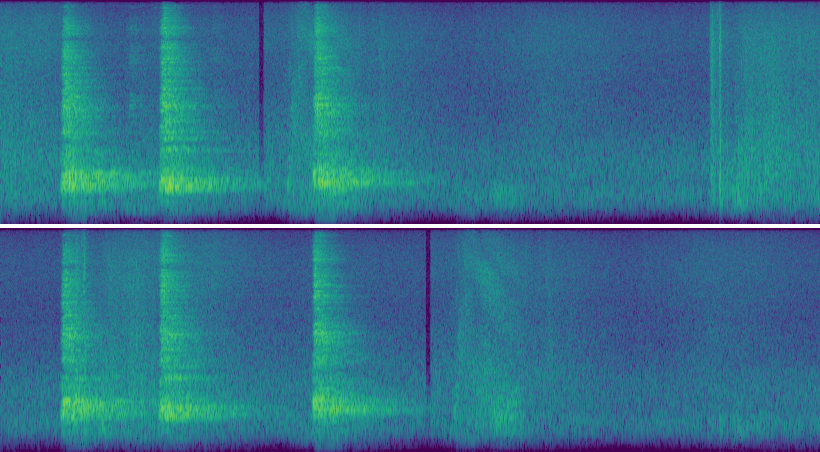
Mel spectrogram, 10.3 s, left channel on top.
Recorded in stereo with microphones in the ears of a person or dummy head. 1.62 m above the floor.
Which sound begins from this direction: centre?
A dog barking, at 0.7 s.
